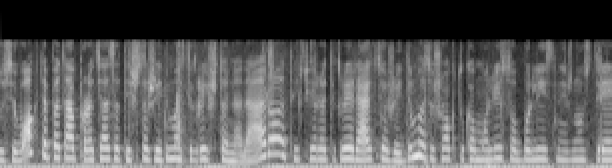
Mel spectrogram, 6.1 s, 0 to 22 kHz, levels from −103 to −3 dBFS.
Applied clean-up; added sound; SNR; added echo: none; Engine / Car; 7 dB; none.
